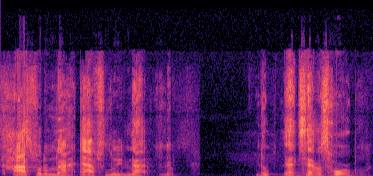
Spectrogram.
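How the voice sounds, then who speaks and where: A man's voice: mid-range voice, sing-song, fairly quick, fairly bright tone. A man hosting a casual interview, speaking in an emphatic, slangy, teasing way. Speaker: host. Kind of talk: casual, joking interview chat.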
